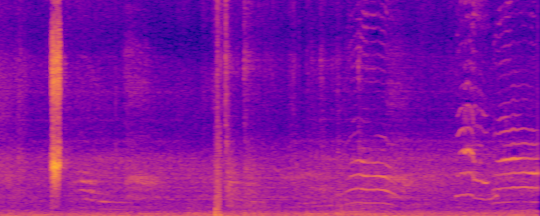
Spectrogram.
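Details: A rescued street kitten that won't eat and wants to return outdoors mews repeatedly in thin arched calls, bunched in the second half, after two loud knocks early on.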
